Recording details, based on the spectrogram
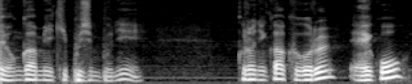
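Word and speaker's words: ἐγώ εἰμι: 기쁘신 분이 그러니까 그거를 에고 이걸 에고라고 읽거든요. 에이미. 에고는 뭐냐면 영어로 i. 미는 M 이거예요.이 방식으로 썼는데 이게이 방식이 어디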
